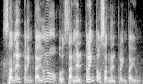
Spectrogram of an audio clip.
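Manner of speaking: high and loud, pressing questions at the crowd; full-force preaching. Acted. Preacher challenging the congregation about the day of healing, loud.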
